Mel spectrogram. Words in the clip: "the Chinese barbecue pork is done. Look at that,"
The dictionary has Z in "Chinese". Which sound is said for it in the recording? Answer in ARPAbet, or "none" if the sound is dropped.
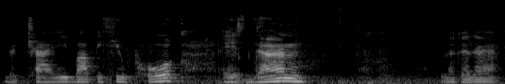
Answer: none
